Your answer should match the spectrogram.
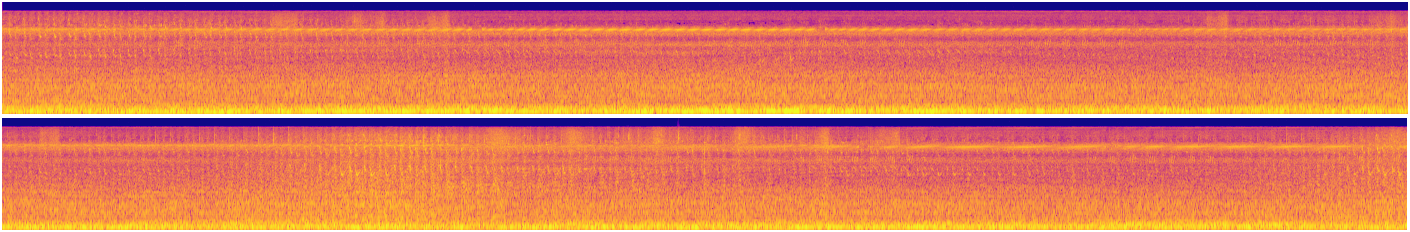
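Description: Small electric ornithopter flying overhead, its brushless motor and flapping gearbox giving a faint steady whine over a low rumble. About two-thirds of the way through, the sound swells and fades as it passes.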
